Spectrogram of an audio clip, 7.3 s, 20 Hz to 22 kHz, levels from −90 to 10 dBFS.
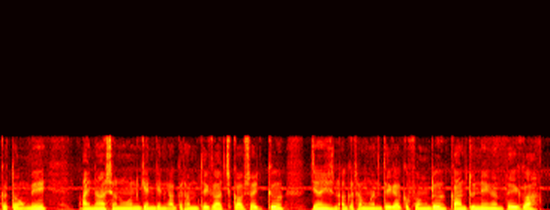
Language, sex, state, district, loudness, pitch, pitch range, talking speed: Wancho, male, Arunachal Pradesh, Longding, -17 LUFS, 120 Hz, 110-125 Hz, 165 wpm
